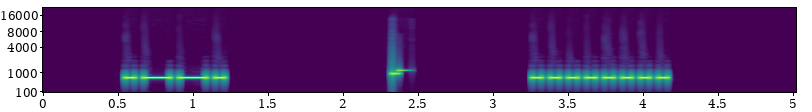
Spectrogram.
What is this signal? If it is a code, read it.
Morse code, heard as a keyed tone, about 20 wpm, 700 Hz. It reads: P <HH>
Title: Single Character (Letter:Number:Punctuation:Prosign) 20wpm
